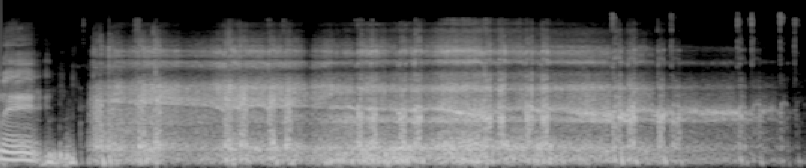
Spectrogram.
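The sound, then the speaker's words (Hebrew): A person vocally mimics a passing train live on air, producing a sustained, loud rumbling whoosh with rhythmic clatter that holds steady for several seconds before fading slightly at the end. “רכבת חולפת.”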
